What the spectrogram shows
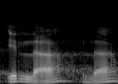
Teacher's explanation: Jaiz munfasil jadi Mad Jaiz munfasil ini panjangnya lima harakat ya mad asli bertemu dengan Hamzah di lain kalimat dipanjangkan bacaannya sampai 5 harakat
